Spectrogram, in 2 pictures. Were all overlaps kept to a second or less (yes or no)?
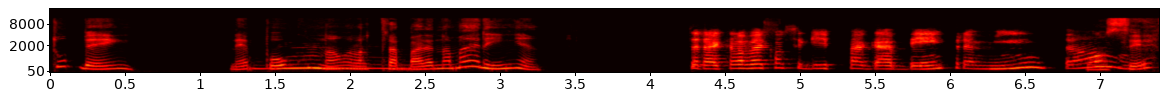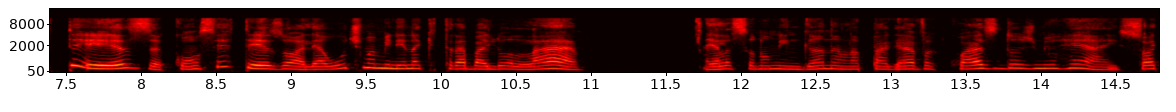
no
